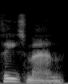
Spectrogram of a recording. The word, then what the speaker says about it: Theismann: name was actually pronounced this man recounted in 2007 that it was not redeemed publicity man roger valdizzeri who insisted that he change the pronunciation of his name to rhyme with heisman but he finished second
